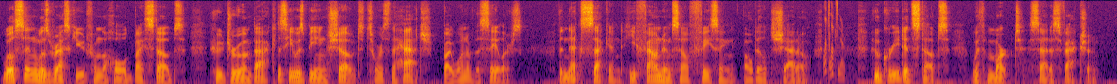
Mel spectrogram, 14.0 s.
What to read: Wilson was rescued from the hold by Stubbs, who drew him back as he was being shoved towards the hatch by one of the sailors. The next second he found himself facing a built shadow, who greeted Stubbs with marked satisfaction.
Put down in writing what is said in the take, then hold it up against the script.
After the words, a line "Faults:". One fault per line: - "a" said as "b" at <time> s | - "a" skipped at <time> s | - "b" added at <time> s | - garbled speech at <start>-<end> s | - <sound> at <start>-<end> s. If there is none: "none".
Wilson was rescued from the hold by Stubbs, who drew him back as he was being shoved towards the hatch by one of the sailors. The next second he found himself facing a built shadow, who greeted Stubbs with marked satisfaction.
Faults:
- chirp at 10.3-10.6 s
